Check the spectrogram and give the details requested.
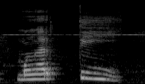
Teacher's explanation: Misalnya dalam kata mengerti, penekanan diletakkan pada suku kata ti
